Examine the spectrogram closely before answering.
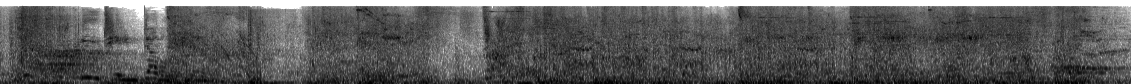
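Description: Magic blasts crackle and whoosh in a fast video game battle.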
